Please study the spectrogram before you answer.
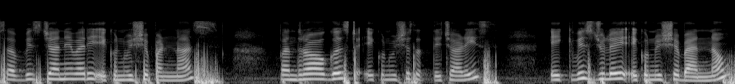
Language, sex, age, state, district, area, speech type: Marathi, female, 30-45, Maharashtra, Nagpur, urban, spontaneous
